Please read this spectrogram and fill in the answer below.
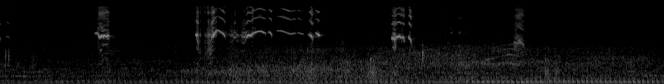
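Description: Macaque giving high-pitched squeaks: a short squeak about a second in, a warbling run of squeaks from about two to three seconds, and another short squeak about four seconds in.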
